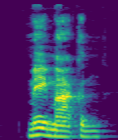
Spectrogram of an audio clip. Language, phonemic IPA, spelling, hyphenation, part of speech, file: Dutch, /ˈmeːˌmaː.kə(n)/, meemaken, mee‧ma‧ken, verb, Nl-meemaken.ogg
- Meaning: 1. to participate in, attend 2. to experience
